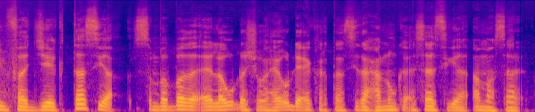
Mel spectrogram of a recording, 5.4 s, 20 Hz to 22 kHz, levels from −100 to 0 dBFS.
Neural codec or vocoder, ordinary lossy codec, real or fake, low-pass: vocoder, 44.1 kHz, 128 mel bands, Pupu-Vocoder; none; fake; none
